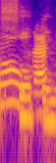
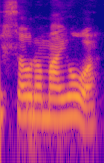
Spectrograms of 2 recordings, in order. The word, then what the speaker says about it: Sotomayor: This one's Sotomayor. That's how he says his name is, Tommy Sotomayor.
